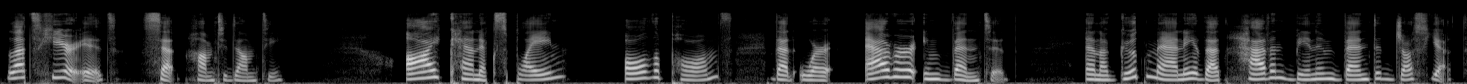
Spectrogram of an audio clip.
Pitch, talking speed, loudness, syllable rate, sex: 240 Hz, 100 wpm, -19 LUFS, 3.6 syllables/s, female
